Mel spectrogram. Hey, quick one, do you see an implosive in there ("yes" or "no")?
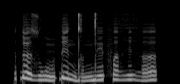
yes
